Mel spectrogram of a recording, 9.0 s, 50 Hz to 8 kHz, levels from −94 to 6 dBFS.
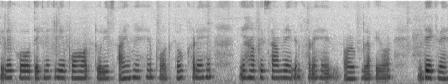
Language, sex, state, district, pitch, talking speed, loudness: Hindi, female, Uttar Pradesh, Jyotiba Phule Nagar, 200 Hz, 185 wpm, -20 LUFS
